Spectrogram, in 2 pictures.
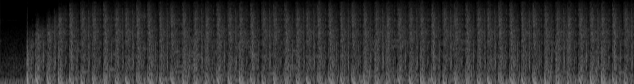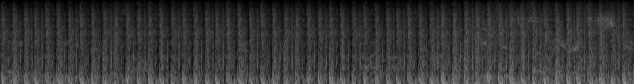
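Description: Rapid automatic gunfire from the video game Lethal Company rattles on continuously for about twelve seconds, dense and loud with no pauses.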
